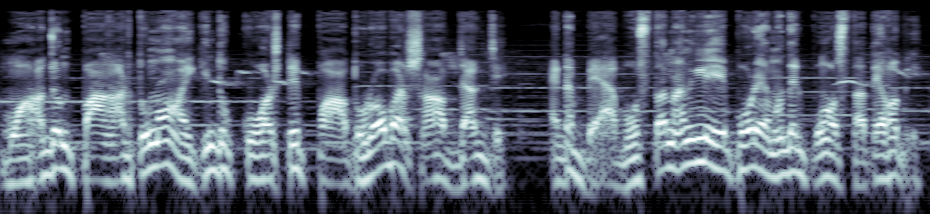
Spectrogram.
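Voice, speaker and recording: A man's voice: on the low side, lively intonation, moderate pace, soft background music. A man voicing an oily, scheming moneylender's henchman in a cartoon, insinuating and persuasive. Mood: taunting, threatening. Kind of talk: cartoon voice acting.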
